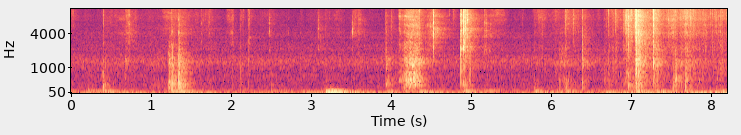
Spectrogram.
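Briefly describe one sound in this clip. Plastic card cases clack and rustle as hands handle them.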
